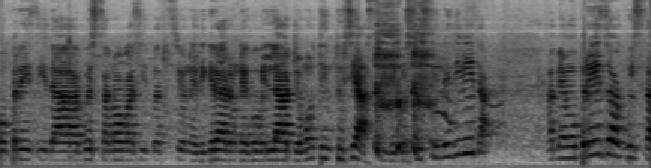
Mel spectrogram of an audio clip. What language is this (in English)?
Italian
